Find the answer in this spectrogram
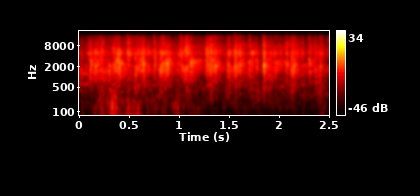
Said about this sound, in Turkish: Yanında da Brek var. Brek için de bir alkış alalım.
